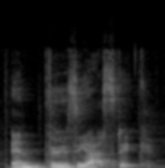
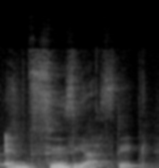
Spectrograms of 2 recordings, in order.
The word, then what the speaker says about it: enthusiastic: he had a stomachache enthusiastic not enthusiastic or enthusiastic but enthusiastic you have to work harder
